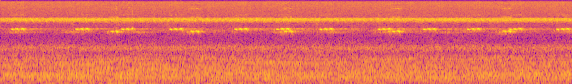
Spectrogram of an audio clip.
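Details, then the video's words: In a dark room at night, crickets give sharp high chirps about twice a second, occasionally doubled, while a quiet, steady low hiss and faint high whine fill the background. "Sound of emptiness and crickets in the room"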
